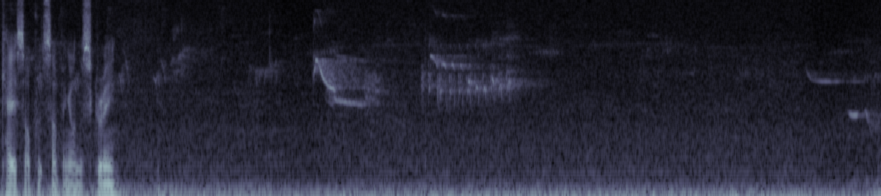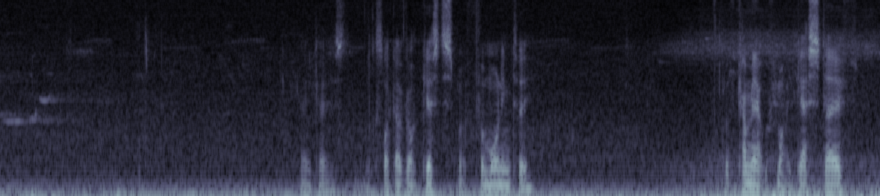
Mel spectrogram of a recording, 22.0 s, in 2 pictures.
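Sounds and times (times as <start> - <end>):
birds whistling and warbling: 0.3 - 15.7
steady low rumble: 11.7 - 22.0.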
